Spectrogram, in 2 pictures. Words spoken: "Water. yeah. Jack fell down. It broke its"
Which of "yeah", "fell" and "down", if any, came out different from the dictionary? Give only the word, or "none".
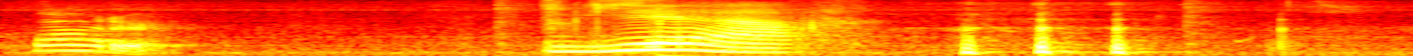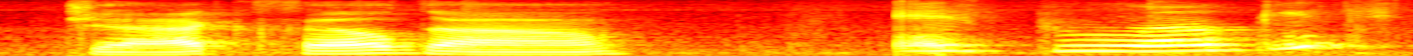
none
